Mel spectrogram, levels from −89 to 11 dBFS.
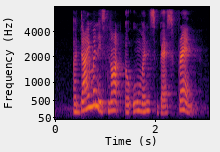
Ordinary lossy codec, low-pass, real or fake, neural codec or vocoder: AAC, 48 kbps; 7.2 kHz; real; none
